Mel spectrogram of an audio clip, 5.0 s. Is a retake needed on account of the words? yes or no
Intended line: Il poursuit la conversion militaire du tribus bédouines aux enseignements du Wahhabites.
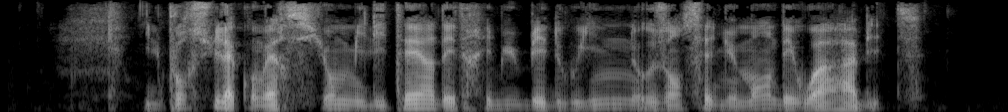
yes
